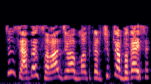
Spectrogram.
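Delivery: loud, high, impatient command; scolding order. Acted. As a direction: shut down the argument loudly. सास बहू को चुप कराती है. (डाँटते हुए ज़ोर से हुक्म)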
